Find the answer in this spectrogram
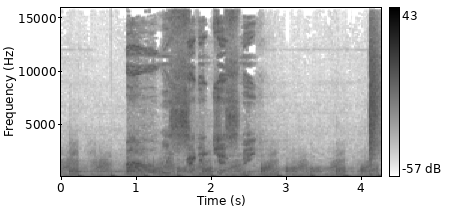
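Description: Techno mixed live on DJ decks: a steady four-on-the-floor kick drum at about two beats a second over a deep, sustained bass. The highs are filtered away at first, and brighter sounds come back in about a second in.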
